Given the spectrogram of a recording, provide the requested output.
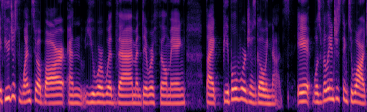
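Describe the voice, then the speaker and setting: In a very clean recording with a silent background, a woman speaks at a moderate pace in a fairly low voice with ordinary pitch variation. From Estonia. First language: Russian. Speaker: brand founder. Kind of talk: casual chat. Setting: podcast studio.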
